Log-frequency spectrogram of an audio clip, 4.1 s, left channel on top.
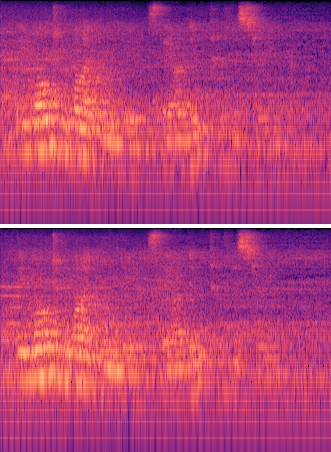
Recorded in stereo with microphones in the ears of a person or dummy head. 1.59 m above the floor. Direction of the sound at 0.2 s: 70° right (ahead or behind).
